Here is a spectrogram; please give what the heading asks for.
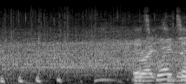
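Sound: crowd applause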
